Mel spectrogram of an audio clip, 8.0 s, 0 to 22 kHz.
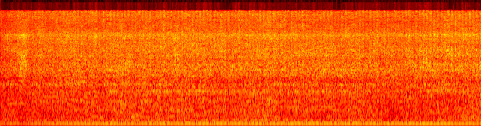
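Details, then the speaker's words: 1988 Club Car golf cart, 8.5 hp Kawasaki engine, barn find: governor disconnected, idle raised, idle mixture screw backed out considerably, in gear, warming up; steady low putter about three beats a second, even, holding speed on its own, a clean healthy idle. "we had to back the uh the idle mixture screw out quite a bit evidently we're in gear it's running"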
